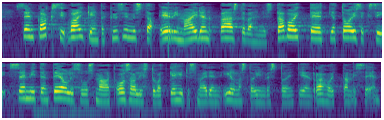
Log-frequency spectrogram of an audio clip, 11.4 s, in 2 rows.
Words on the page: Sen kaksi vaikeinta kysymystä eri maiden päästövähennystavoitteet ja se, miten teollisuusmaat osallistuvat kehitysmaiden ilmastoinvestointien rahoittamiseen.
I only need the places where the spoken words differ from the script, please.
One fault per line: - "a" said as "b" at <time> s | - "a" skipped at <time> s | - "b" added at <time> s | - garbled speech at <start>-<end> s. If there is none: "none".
none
